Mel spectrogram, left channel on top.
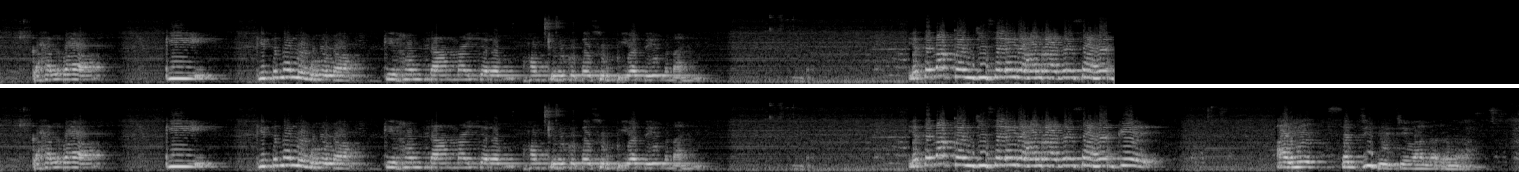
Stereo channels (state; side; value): drops out; left; at 11.2 s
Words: कहलवा कि कितना लोग होला कि हम दान नहीं करब, हम केहू को 10 रुपया देब नहीं। इतना कंजूसई रहा राजा साहेब के। आइए सब्जी बेचे वाला रहा।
